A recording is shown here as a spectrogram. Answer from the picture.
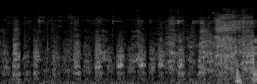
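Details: Patterdale/Lakeland cross, a young male new to the group, on his first walk with three other dogs and still a little shy. Quick rhythmic panting, about six breaths a second, followed by a short burst of human speech.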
